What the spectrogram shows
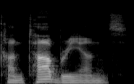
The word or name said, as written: Cantabrians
